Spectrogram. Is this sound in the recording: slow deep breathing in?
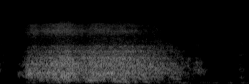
yes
